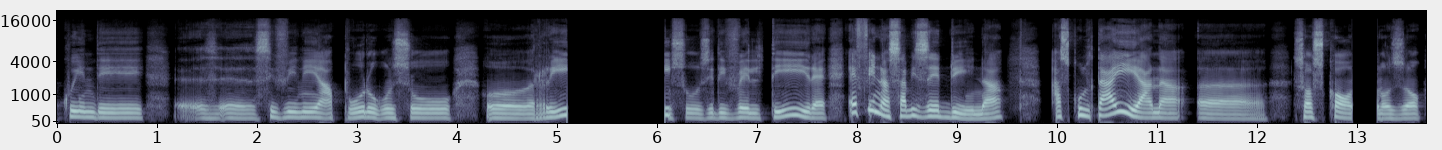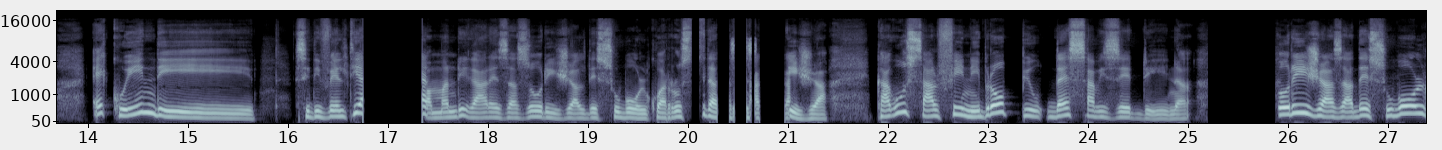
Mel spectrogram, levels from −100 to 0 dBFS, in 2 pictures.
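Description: The speech cuts or quickly fades to silence five times. The first gap runs from 5.10 to 6.14 s, the second from 12.95 to 13.26 s, and the third from 16.75 to 17.40 s, between "e quindi si" and "mandigare sas orijas de". The fourth, from 20.03 to 21.02 s just after "orijas de su porcu", breaks into several short holes, the longest about 0.26 s. The last runs from 25.20 to 25.93 s, after "propriu de sa piseddina". Each is a digital broadcast dropout. The receiver lost the signal or rejected corrupted frames, then muted until clean frames returned, so whatever was transmitted during each gap is gone.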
